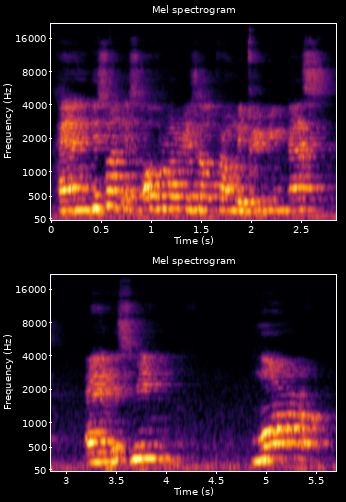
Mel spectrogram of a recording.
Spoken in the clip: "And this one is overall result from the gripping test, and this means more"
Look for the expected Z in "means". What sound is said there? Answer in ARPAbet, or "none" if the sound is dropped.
none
